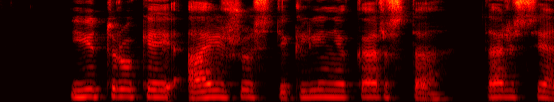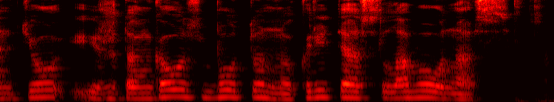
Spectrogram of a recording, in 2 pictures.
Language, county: Lithuanian, Kaunas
